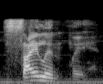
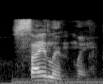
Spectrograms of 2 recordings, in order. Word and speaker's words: silently: Now this word here is silently. Same thing. The accent is at the very beginning of the word. Silently.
